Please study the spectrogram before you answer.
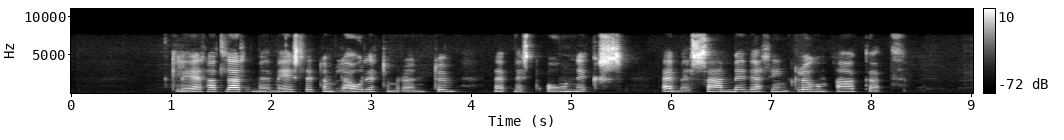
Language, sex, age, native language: Icelandic, female, 50-59, Icelandic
